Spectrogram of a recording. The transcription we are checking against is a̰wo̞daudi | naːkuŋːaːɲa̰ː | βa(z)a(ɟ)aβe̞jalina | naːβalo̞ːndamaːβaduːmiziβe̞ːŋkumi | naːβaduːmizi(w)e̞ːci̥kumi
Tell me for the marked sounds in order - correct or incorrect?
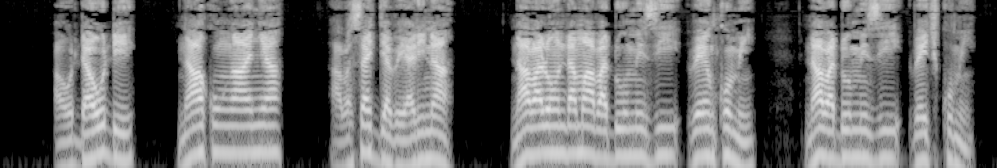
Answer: incorrect: s, incorrect: ɟː, incorrect: β

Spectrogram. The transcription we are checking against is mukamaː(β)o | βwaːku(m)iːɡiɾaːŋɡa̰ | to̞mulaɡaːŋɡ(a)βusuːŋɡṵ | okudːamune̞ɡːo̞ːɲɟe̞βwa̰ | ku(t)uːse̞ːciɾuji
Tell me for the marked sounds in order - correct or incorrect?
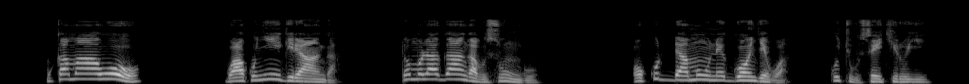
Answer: incorrect: w, incorrect: ɲ, correct, incorrect: c

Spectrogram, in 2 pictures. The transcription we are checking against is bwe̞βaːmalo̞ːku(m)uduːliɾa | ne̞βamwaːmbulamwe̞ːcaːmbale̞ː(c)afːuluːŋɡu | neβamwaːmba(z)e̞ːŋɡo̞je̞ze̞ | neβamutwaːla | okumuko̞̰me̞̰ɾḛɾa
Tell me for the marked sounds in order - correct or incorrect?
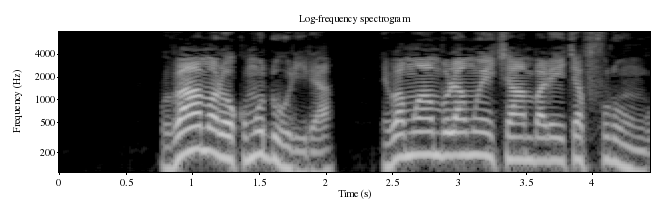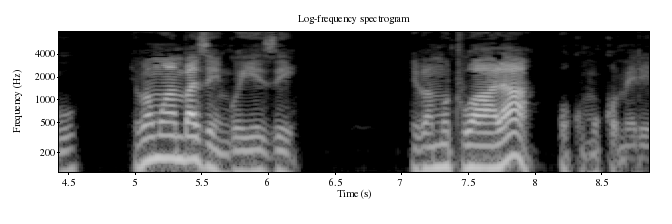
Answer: correct, correct, correct

